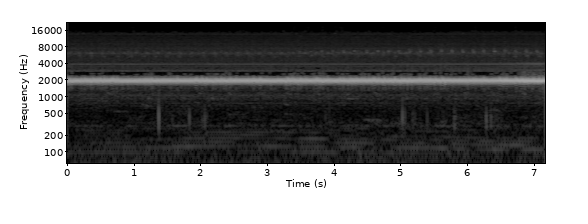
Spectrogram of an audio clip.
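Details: Mole cricket sound used to lure mole crickets into traps: an unbroken high-pitched trill at a fixed pitch, accompanied by several soft clicks and taps and a low background rumble.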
